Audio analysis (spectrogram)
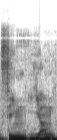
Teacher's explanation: the back part of the tongue is touching the roof of the mouth and the oral cavity is closed air escapes through the nasal cavity therefore it is a voiced veiler nasal sound as in sing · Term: voiced velar nasal sound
